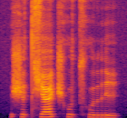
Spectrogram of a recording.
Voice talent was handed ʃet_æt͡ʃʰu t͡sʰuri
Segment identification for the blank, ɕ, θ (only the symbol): ɕ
